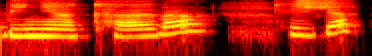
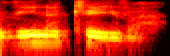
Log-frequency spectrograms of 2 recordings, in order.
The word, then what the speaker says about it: vena cava: here about pronunciation uh i2 is the correct pronunciation okay it would be atrium right hatred could you read this please um superior vina cabba he'll be superior vena cava okay okay okay being a cave this one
